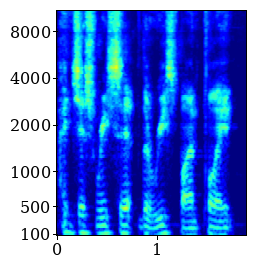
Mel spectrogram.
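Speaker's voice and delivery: low, soft, slow murmur; hushed parody of an intimate confession; mock whisper. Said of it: "whispers in his ear".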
